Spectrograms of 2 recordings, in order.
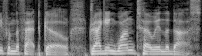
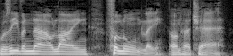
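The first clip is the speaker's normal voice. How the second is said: ordinary delivery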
